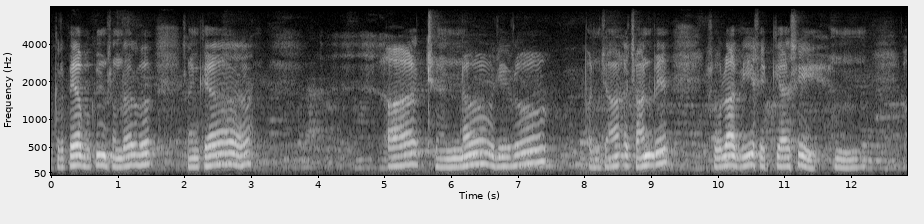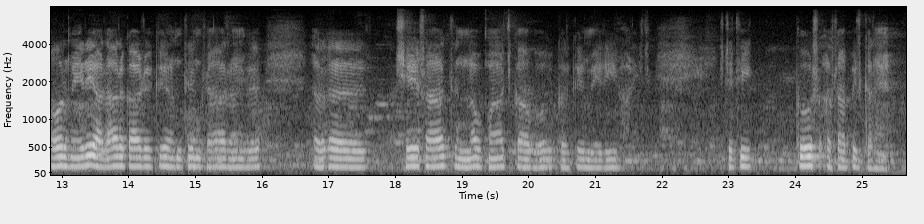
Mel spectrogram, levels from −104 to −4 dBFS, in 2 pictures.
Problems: background sounds at intervals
